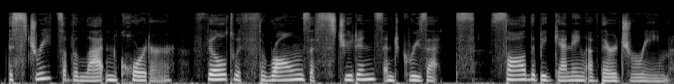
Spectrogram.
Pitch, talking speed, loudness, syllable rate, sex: 195 Hz, 170 wpm, -18 LUFS, 4.6 syllables/s, female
